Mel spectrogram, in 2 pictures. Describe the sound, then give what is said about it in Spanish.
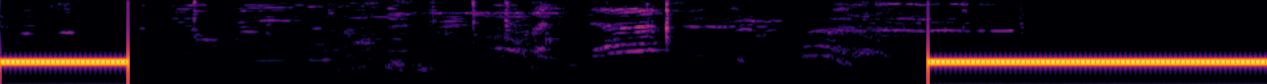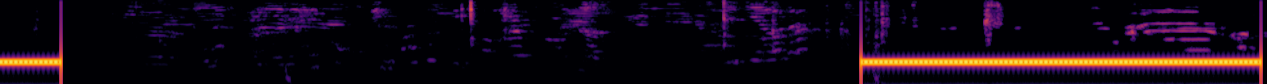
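Telephone ringback tone before a call goes to voicemail: long, steady, mid-pitched tones, three in all, with the first and last cut off, separated by pauses holding faint murmuring and small noises. “Ve, carnal, contéstame. Tu llamada se reenvió al buzón de voz.”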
